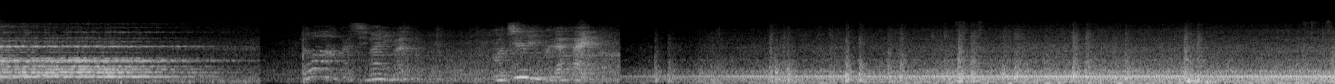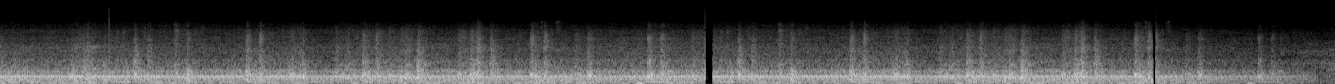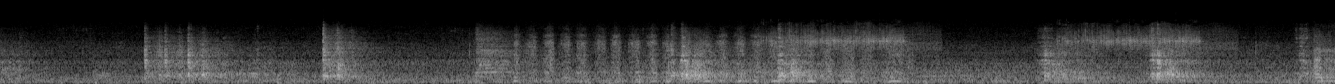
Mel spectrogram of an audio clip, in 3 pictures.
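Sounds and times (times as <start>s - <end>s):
wheels clicking over rail joints: 6.2s - 12.2s, 13.0s - 26.5s, 28.0s - 30.5s, 31.2s - 36.1s
train motor whine: 6.3s - 26.6s, 31.4s - 36.2s.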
